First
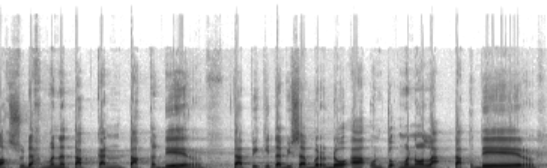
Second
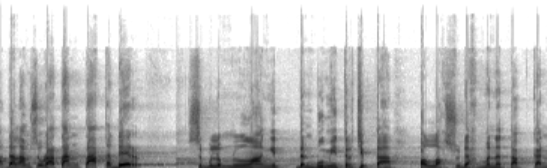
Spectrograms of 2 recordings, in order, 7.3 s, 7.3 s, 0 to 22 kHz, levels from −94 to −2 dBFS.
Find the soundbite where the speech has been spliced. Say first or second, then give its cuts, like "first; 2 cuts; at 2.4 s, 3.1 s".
second; 1 cut; at 2.3 s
